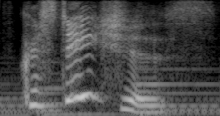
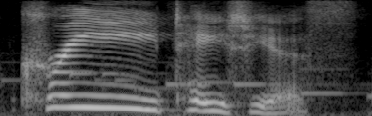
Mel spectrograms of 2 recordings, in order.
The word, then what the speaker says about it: Cretaceous: You're not crustaceious. It is pronounced crustaceious, right? Crustaceious. That's how I've always pronounced it. Cretace Cretace Cretaceous Cretaceous Cretaceous Cretaceous you.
